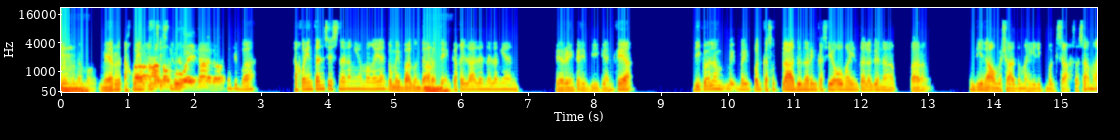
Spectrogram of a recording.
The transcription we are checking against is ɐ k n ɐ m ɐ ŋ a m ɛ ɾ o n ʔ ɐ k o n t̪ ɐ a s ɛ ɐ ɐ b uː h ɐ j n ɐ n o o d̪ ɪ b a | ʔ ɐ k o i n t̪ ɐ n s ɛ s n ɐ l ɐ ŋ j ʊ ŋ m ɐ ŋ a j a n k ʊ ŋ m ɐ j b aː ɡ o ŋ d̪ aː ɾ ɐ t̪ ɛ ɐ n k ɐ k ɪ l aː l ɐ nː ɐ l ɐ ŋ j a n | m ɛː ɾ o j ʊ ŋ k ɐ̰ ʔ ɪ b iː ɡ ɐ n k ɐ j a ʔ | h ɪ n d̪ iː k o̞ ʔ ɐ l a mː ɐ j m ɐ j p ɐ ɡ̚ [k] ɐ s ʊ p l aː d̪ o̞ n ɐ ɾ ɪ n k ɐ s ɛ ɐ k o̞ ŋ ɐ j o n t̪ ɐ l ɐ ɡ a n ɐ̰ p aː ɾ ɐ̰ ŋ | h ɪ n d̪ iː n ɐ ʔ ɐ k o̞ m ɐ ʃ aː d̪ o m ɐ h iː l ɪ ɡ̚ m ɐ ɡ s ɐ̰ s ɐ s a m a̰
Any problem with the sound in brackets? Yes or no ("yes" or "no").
no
